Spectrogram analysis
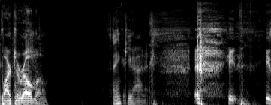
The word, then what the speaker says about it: Bartiromo: Bartiromo.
